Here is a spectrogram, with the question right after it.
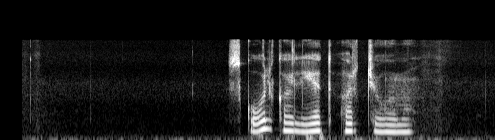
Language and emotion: Russian, sad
